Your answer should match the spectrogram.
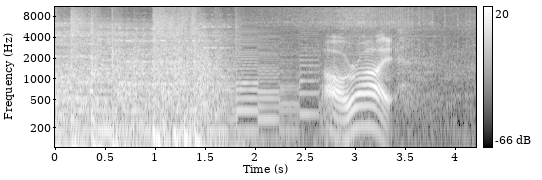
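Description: Background music with a heavy steady beat that ends about two seconds in with a short run of falling notes. Near the end comes a brief wavering voice-like sound whose pitch swoops down and back up.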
